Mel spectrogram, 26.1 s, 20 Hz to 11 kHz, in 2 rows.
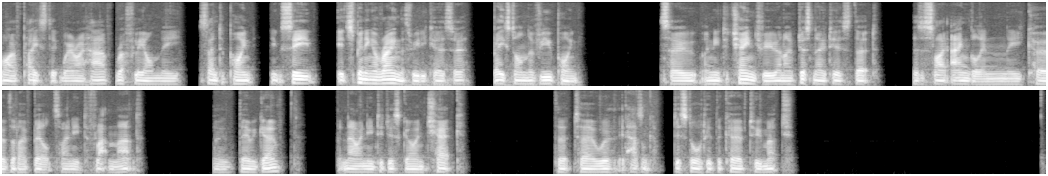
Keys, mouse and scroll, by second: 2.8-6.5 drag, 6.5 ctrl+z, 9.6 KP_3, 11.7-13.5 middle drag, 13.5 a, 14.0 a, 15.4 s, 22.6 KP_0, 24.8 KP_3.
